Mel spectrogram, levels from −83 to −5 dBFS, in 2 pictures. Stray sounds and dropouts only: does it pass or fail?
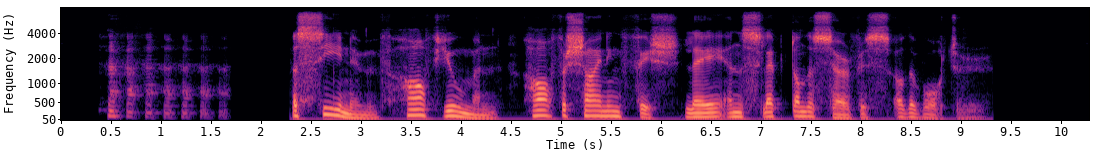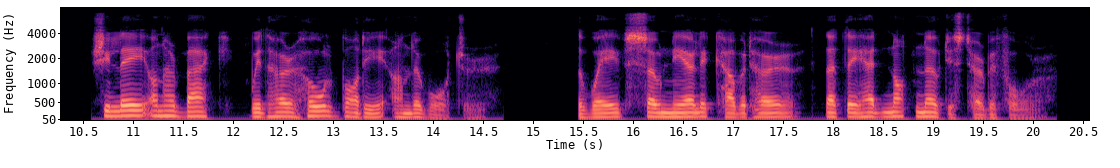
fail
